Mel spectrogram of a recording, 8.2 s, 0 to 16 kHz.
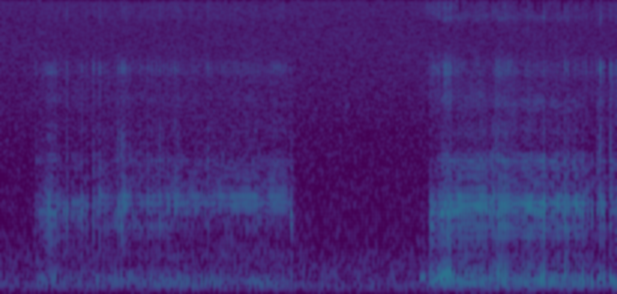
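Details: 8 lb Chihuahua-Pug mix dog: loud rattling snores, two long buzzing breaths with a quieter pause between; snoring.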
